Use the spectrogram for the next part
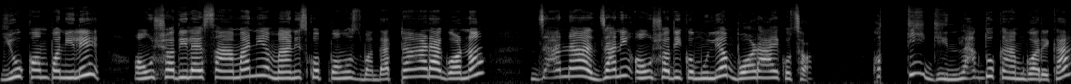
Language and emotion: Nepali, disgusted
